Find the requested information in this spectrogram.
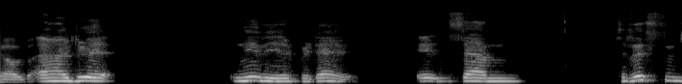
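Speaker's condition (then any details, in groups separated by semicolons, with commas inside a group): Cerebral palsy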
